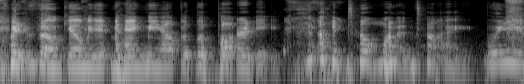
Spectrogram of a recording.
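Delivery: put-on weepy drunken sobbing. A broken man in the story speaks: weepy, drunken sobbing. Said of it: "in a weepy, drunken".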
